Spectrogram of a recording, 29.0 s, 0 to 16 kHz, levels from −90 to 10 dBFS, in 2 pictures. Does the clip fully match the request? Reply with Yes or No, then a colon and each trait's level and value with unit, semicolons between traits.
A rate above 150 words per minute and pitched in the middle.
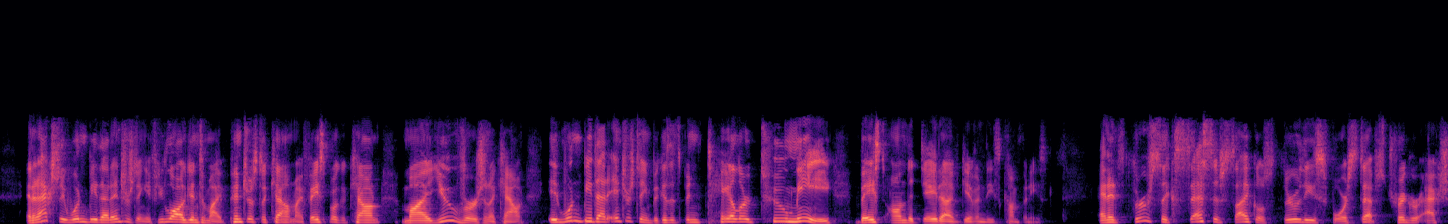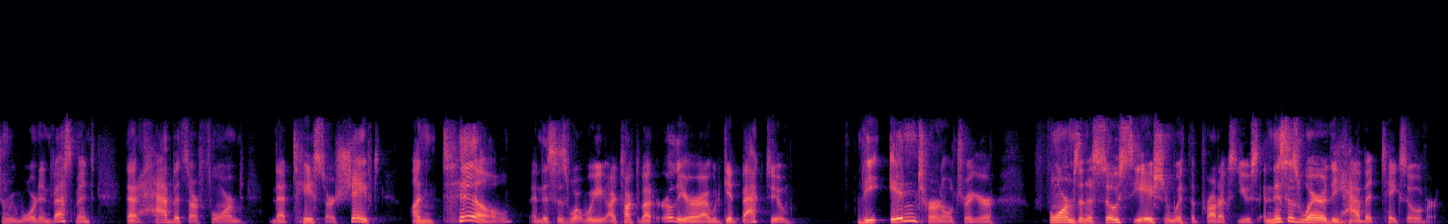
Yes: average, 180 wpm; medium, 160 Hz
